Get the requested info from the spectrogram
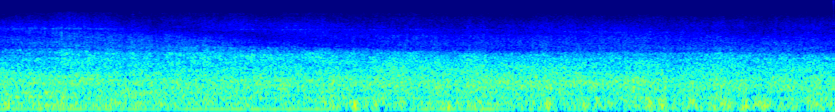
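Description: Steady rushing noise of road traffic and wind, with a low hum that breaks up about two seconds in.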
